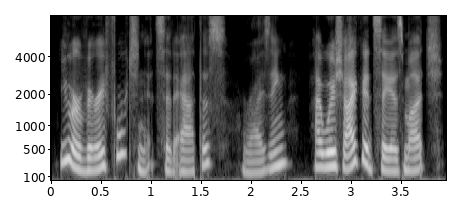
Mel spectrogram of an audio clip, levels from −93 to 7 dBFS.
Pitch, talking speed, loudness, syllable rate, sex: 215 Hz, 215 wpm, -18 LUFS, 6.1 syllables/s, female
